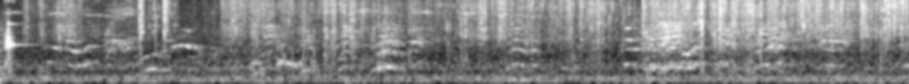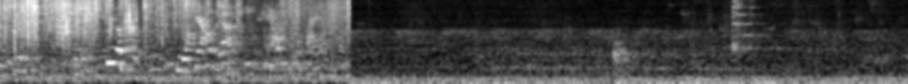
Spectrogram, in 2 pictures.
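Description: Aluminium foil crinkling and rustling as it is folded and wrapped by hand, a dense run of small crackles. It stops abruptly about six seconds in, leaving a faint low hum.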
